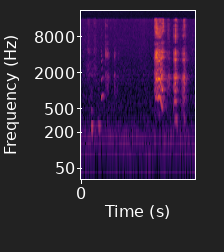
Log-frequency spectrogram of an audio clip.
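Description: A woman's short breathy laugh: two quick voiced bursts falling in pitch, a little over halfway through, after a brief pause.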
